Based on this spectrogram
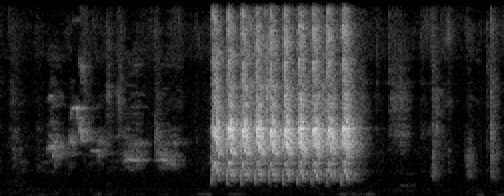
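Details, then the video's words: Baby parrot: a few soft chirps, then a loud run of about a dozen rapid, grating squawks, followed by faint clicks. "Baby Parrot Sounds"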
